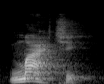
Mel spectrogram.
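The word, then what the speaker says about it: Mars: Marte, mar. Você não pronuncia o S.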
